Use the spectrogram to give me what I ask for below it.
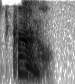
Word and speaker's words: colonel: First of all, colonel, it's not even right, because looking at the word colonel, there's no way that is pronounced colonel. I'm sorry. This is outrageous. – There's an R that doesn't even exist.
